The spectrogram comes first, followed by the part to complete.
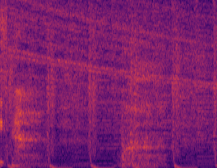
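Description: Upbeat workout music with a steady, fast drum beat.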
